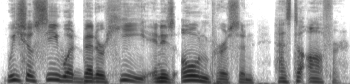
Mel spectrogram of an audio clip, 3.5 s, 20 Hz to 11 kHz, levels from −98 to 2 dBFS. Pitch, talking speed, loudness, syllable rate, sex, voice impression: 135 Hz, 225 wpm, -18 LUFS, 5.2 syllables/s, male, masculine, slightly young, slightly adult-like, slightly thick, very tensed, powerful, very bright, hard, very clear, fluent, cool, slightly intellectual, very refreshing, very sincere, slightly calm, very friendly, very reassuring, unique, wild, slightly sweet, very lively, kind, intense, very light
